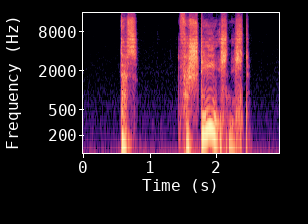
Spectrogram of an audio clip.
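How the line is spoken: Stammering. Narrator (German): stammelte Duso

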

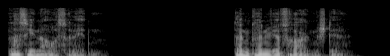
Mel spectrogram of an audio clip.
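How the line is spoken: Husband, said gently. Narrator (German): sagte ihr Mann sanft

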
